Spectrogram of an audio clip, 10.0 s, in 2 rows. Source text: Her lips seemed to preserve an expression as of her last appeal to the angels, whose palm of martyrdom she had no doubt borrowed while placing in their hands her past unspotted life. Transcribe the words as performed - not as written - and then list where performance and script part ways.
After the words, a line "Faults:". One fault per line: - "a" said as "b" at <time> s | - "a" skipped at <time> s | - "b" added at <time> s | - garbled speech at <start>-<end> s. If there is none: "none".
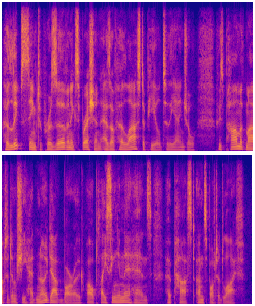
Her lips seemed to preserve an expression as of her last appeal to the angel, whose palm of martyrdom she had no doubt borrowed while placing in their hands her past unspotted life.
Faults:
- "angels" said as "angel" at 3.5 s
